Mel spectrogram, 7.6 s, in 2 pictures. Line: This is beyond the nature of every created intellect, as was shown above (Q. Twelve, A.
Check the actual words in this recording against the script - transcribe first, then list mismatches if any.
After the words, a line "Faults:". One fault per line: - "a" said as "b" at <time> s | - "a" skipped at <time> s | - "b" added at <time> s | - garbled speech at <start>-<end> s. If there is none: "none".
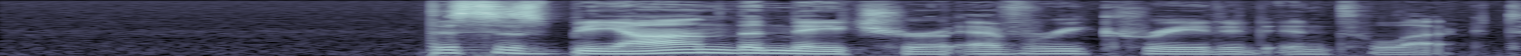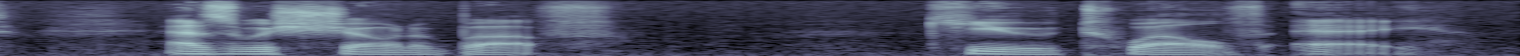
This is beyond the nature every created intellect, as was shown above (Q. Twelve, A.
Faults:
- "of" skipped at 2.3 s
